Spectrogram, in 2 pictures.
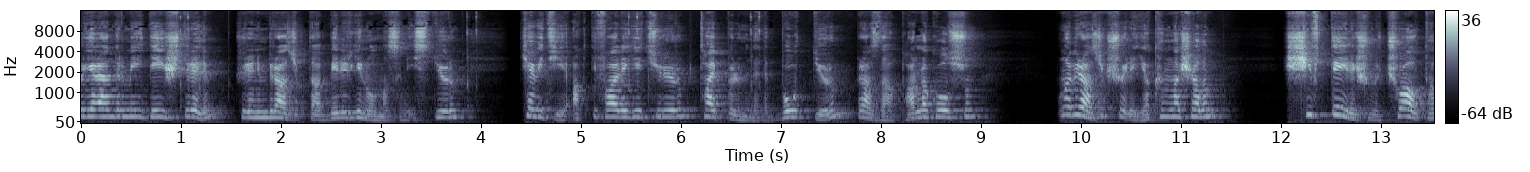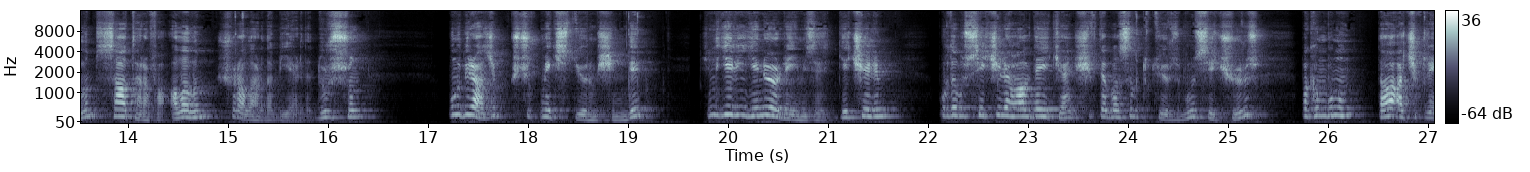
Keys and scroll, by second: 12.3 shift+d, 17.3 s, 25.8 <.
